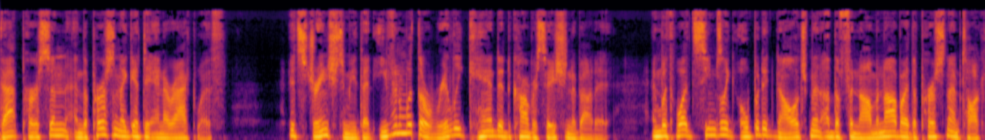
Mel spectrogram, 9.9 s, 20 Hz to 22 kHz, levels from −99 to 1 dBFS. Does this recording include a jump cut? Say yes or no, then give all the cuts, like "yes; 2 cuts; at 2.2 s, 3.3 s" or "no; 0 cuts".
no; 0 cuts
